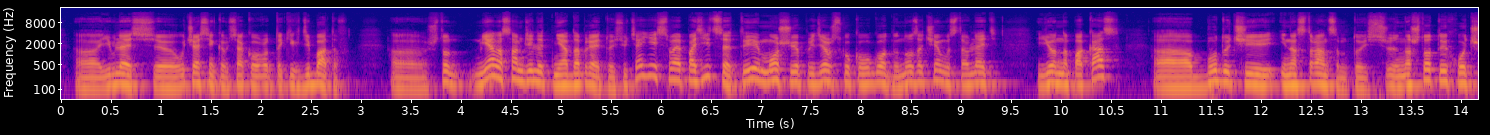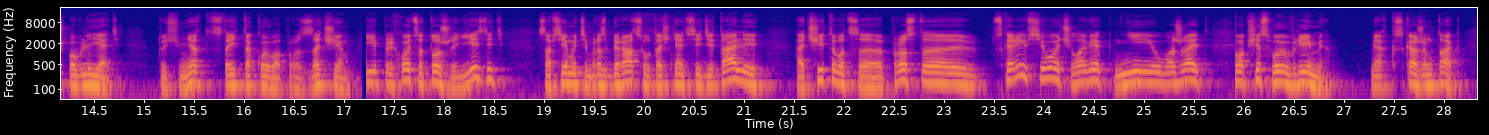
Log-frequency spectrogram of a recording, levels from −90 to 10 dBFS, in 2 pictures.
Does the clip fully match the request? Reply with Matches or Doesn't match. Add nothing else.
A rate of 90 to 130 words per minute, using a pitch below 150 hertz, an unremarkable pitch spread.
Doesn't match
